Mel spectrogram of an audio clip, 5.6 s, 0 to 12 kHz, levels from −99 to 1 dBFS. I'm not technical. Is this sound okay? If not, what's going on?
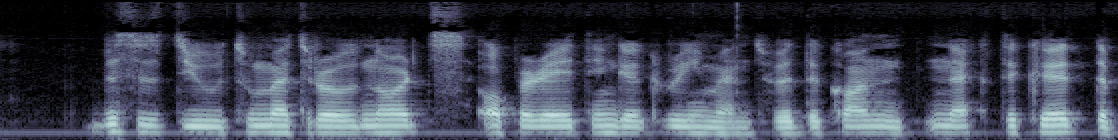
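Yes, this sound is okay, and nothing is going wrong in it.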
